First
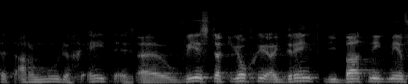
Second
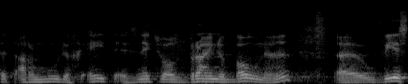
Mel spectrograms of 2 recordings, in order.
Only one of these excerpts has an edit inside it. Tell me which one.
first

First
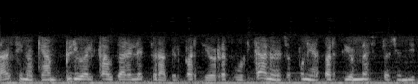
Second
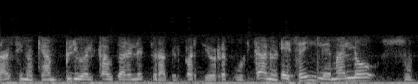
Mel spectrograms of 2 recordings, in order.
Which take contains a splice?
second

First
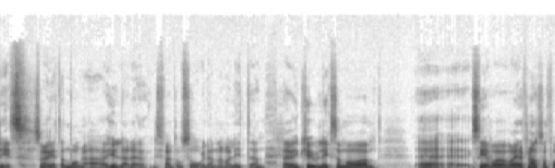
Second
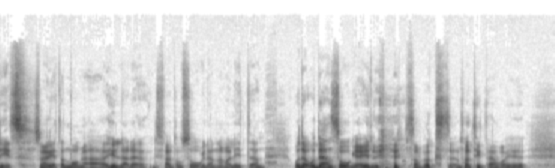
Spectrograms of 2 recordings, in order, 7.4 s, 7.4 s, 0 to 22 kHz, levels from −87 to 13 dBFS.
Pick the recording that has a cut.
first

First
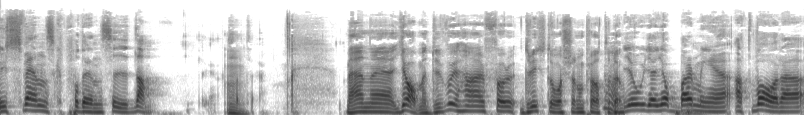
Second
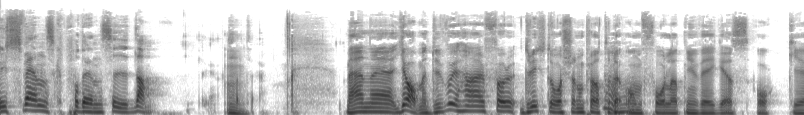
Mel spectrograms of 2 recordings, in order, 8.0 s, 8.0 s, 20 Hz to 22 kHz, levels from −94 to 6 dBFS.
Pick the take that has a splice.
first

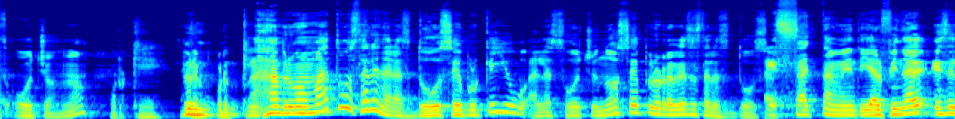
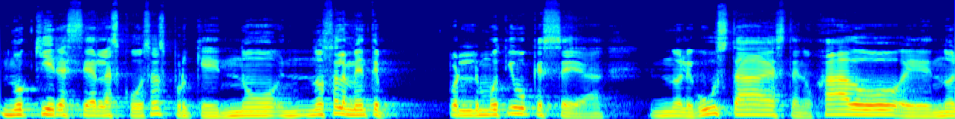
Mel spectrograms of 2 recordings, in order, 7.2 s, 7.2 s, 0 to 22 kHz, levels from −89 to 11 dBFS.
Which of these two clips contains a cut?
first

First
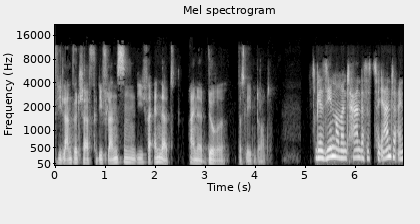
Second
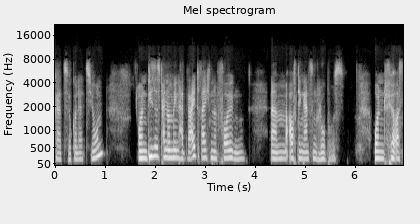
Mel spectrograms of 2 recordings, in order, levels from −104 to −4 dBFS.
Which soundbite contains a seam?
first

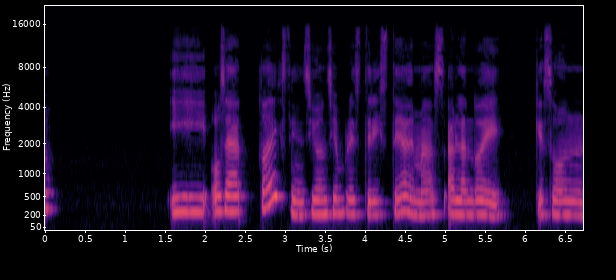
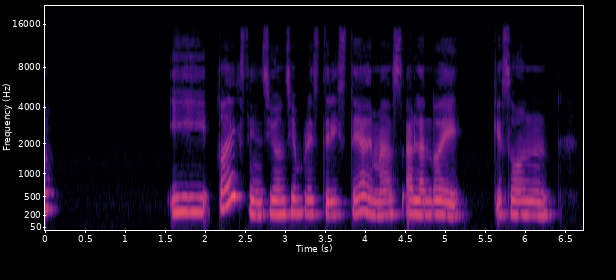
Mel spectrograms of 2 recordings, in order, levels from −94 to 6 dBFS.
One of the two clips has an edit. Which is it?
second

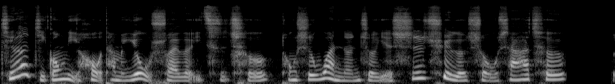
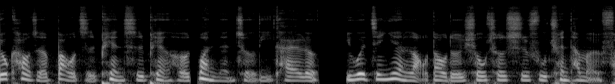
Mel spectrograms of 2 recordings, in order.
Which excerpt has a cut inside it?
second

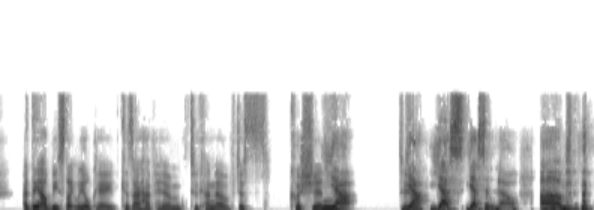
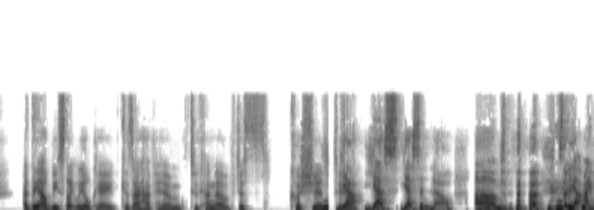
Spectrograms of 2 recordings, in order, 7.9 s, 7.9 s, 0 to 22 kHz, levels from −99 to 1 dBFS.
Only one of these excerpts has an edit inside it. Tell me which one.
second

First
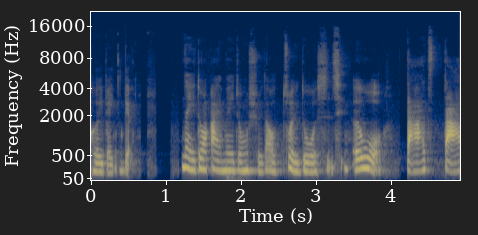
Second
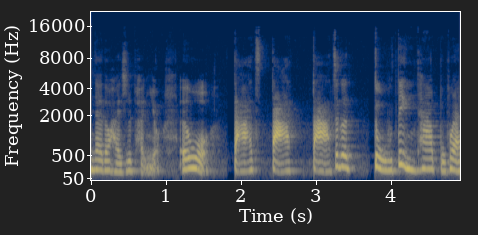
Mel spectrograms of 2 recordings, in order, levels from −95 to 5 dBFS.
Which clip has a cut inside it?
first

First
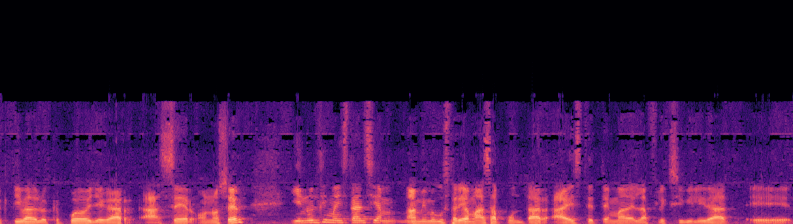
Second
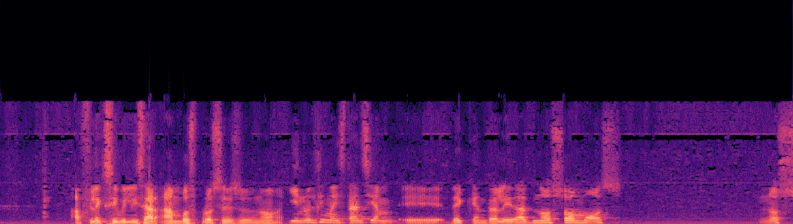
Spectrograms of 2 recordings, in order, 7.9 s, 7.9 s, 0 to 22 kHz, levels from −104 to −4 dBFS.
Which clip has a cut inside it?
second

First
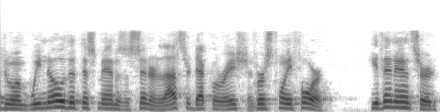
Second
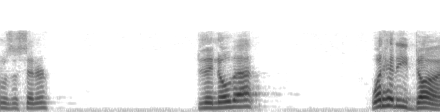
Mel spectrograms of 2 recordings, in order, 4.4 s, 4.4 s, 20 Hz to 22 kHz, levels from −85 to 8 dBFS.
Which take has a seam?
first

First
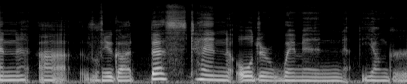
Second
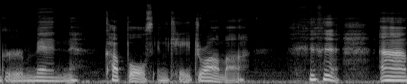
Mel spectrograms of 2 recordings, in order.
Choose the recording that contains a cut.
first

